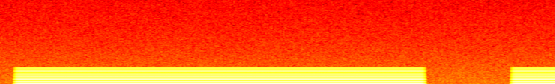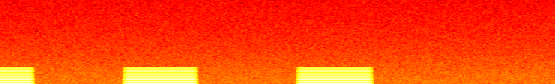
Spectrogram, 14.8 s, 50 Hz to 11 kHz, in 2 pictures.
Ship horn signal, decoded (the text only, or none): 1 long, 3 short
